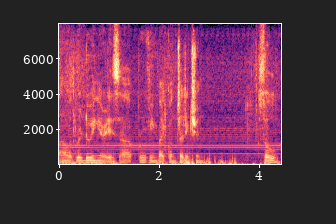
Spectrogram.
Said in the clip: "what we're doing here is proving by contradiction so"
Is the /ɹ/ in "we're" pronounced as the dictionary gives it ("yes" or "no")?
yes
